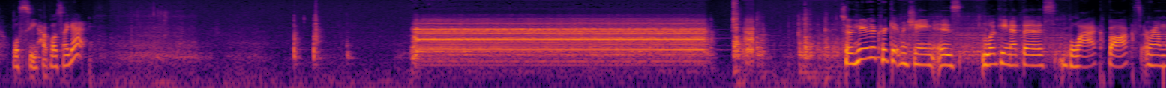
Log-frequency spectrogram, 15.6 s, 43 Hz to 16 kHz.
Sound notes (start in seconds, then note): 5.4 machine whirring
